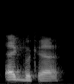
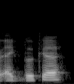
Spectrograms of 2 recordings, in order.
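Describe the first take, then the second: First: Egbuka with a reduced "uh" in the middle; unsure name pronunciation. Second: Egbuka with a clear "oo" in the middle; alternative name pronunciation. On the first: Host attempting a player's name, Egbuka said EG-buh-kuh. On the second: Host offering a second try, Egbuka said EG-boo-kuh. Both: Shown as a demonstration. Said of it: "however you're supposed to say it".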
